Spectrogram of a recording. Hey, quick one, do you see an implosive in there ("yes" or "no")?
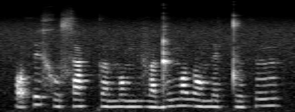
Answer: no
